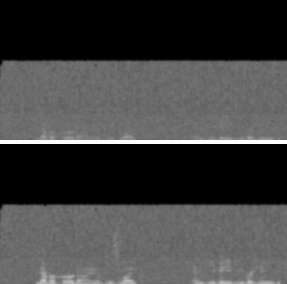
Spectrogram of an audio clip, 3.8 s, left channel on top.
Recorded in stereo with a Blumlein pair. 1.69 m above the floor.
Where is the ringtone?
I don't hear a ringtone.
